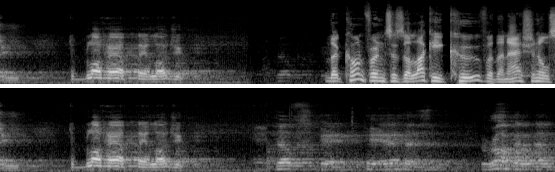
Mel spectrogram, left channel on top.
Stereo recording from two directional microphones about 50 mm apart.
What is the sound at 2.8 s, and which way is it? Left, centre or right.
Speech, right.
